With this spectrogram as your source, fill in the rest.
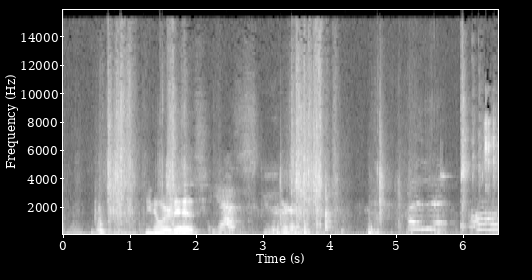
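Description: A child rustles and crinkles paper close by.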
